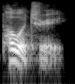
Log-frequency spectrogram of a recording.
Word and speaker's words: poetry: Poetry. Poetry. Poetry. Poetry. Little apostrophe before, right? After, excuse me, the first syllable. Poetry. Okay.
